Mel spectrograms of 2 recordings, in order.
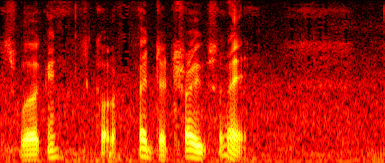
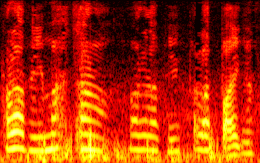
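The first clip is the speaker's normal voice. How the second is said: much higher, squeaky pretend dog voice saying he loves bacon; dog's voice. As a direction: voice the dog high and eager. Voicing the dog Baldrick.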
